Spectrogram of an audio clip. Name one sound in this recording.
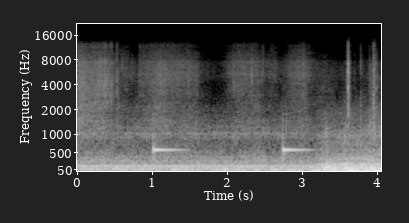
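A car's touchscreen beeps briefly.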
